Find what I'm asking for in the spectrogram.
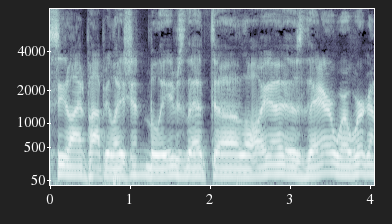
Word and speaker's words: La Jolla: Is it La Jolla? Is that how you pronounce that? I know it's La Jolla.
